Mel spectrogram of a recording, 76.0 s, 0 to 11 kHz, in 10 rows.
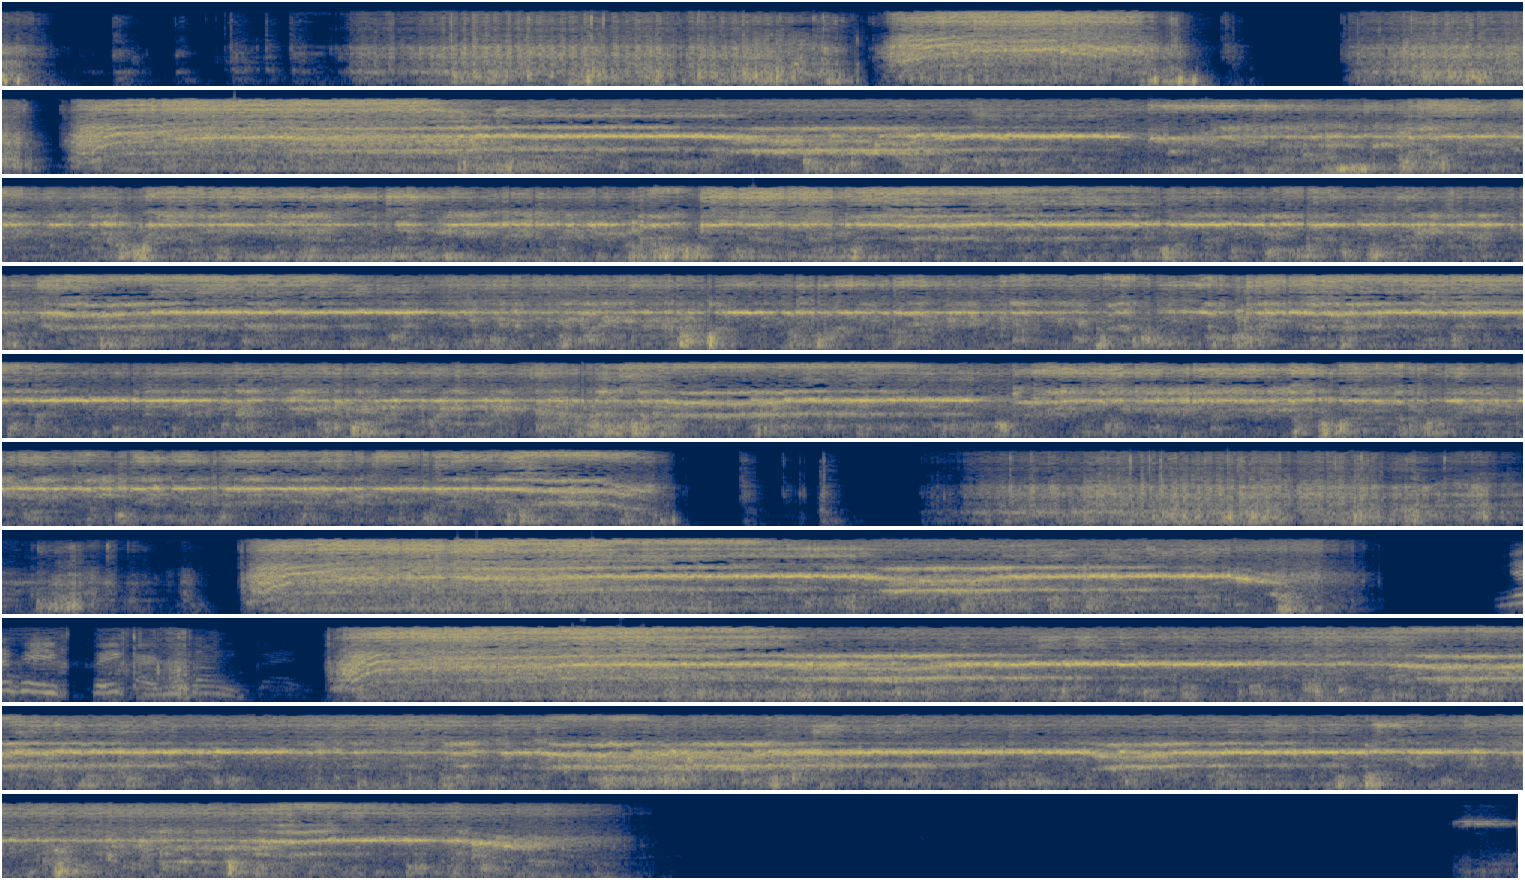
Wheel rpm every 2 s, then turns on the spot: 20, 20, 70, 30, 190, 220, 230, 230, 240, 230, 230, 230, 230, 230, 230, 230, 230, 230, 240, 230, 120, 20, 20, 110, 230, 200, 10, 100, 220, 230, 230, 230, 220, 230, 230, 80, 0, 0.
0-4 42-46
